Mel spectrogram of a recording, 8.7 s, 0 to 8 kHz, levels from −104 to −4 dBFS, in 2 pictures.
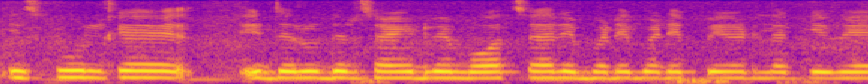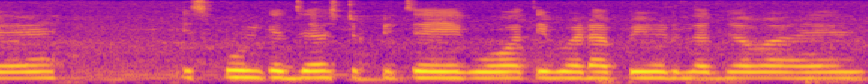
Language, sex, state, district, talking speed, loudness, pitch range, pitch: Hindi, female, Rajasthan, Bikaner, 180 wpm, -14 LUFS, 220-230 Hz, 225 Hz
